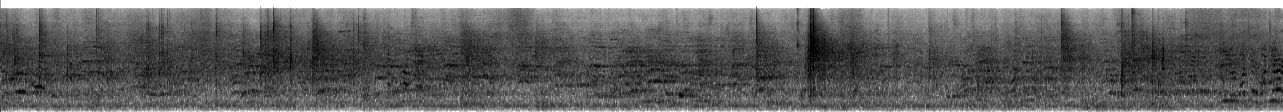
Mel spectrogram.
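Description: Hockey sticks clack and pucks bang against the boards.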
